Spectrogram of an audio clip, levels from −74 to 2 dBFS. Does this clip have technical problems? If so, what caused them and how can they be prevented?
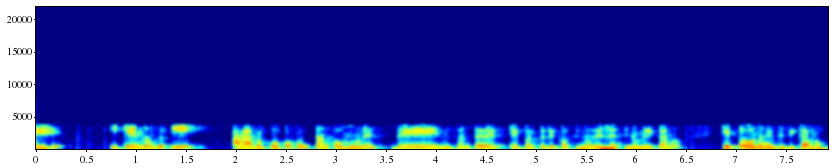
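Yes. Throughout the speech, the signal was squeezed through the G.723.1 codec at 6.3 kbit/s, which models the voice in coarse 30 ms frames and discards everything above 4 kHz. The damage is heavy: speech sounds muffled and hoarse, and consonants smear together. Using a wideband codec at a higher bitrate for the call would prevent this.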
